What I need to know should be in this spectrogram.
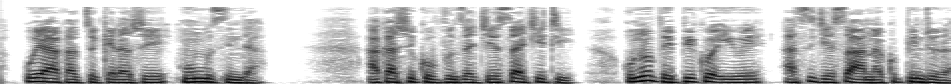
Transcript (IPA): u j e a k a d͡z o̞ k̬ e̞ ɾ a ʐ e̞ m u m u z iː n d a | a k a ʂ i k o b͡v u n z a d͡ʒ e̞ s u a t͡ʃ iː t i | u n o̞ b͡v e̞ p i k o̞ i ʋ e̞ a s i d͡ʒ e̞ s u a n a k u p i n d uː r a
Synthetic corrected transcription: u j e a k a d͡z o̞ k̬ e̞ ɾ a ʐ e̞ m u m u z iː n d a | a k a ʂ i k o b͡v u n z a d͡ʒ e̞ s u a t͡ʃ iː t i | u n o̞ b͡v e̞ p i k o̞ i w e̞ a s i d͡ʒ e̞ s u a n a k u p i n d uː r a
